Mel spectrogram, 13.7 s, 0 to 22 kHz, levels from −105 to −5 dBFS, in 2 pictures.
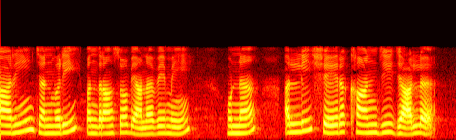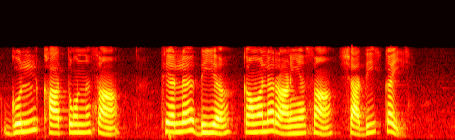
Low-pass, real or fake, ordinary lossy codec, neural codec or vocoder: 5.4 kHz; real; AAC, 48 kbps; none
